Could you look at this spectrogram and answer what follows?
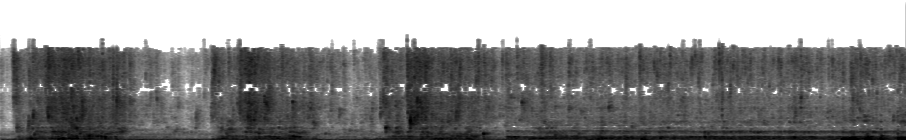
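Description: Cold water runs steadily from a bathroom tap into a sink during a morning face wash, a continuous close splashing rush with slight shifts as hands move through the stream.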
